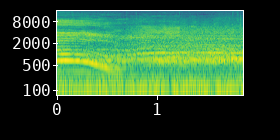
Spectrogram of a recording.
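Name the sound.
concert crowd cheering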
